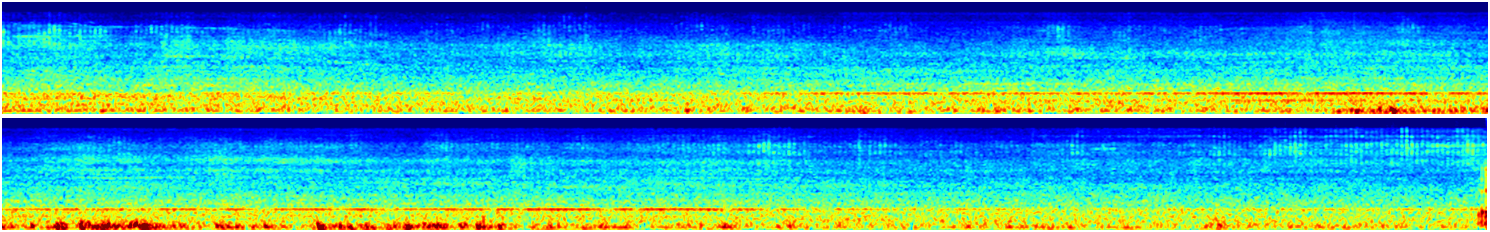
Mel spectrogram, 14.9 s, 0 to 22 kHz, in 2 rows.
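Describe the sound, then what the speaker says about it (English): An Aeromexico Boeing 787 Dreamliner departs Los Angeles International Airport, its distant jet roar a steady, moderate wash that swells briefly in the middle before settling back, heard from afar with no talking. "There goes the Mexican 787 Dreamliner flying to Mexico City."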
